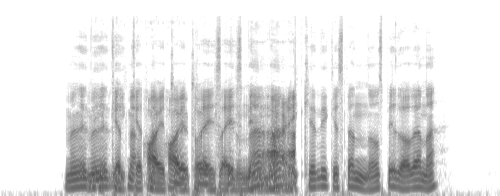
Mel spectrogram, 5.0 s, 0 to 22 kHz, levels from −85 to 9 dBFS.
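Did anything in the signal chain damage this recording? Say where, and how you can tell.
Yes. A doubled audio track runs from 0.85 s to 2.95 s, starting just before "ikke like spennende å". The likely cause is the signal being captured twice, once through a slower monitoring or routing path in the driver and buffer stage, or an edit that left two out-of-step copies. A second full-band copy trails the speech by around 200 ms at roughly equal level, with no decay or room colour, and it cuts in and out abruptly.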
